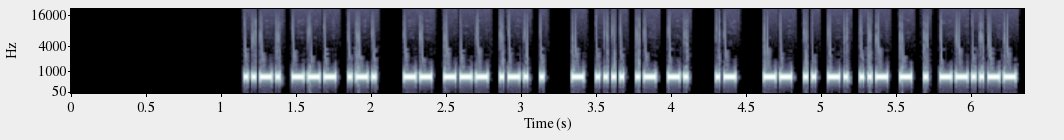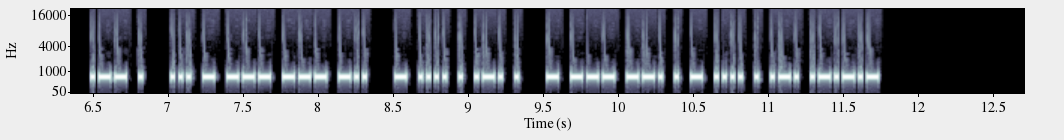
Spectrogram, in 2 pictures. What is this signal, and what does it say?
Morse code, heard as a keyed tone, about 46 wpm, 700 Hz. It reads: FOR MORE THAN A MINUTE, WE STOOD THERE TOGETHER.
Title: Sentences from Top 1000 Words - Review Part 2 - 45wpm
